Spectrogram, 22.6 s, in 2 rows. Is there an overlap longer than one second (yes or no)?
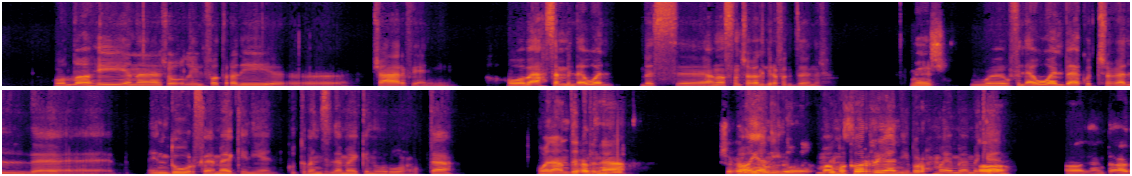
yes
